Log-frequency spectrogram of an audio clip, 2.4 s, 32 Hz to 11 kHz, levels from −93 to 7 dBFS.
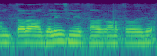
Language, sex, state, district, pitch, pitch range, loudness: Kannada, male, Karnataka, Raichur, 135 Hz, 130-140 Hz, -16 LUFS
